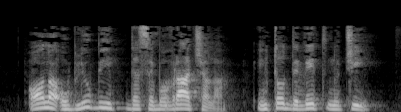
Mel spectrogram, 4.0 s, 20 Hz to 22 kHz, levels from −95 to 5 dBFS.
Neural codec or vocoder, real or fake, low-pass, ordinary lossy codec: vocoder, 44.1 kHz, 128 mel bands, Pupu-Vocoder; fake; 10.8 kHz; MP3, 32 kbps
